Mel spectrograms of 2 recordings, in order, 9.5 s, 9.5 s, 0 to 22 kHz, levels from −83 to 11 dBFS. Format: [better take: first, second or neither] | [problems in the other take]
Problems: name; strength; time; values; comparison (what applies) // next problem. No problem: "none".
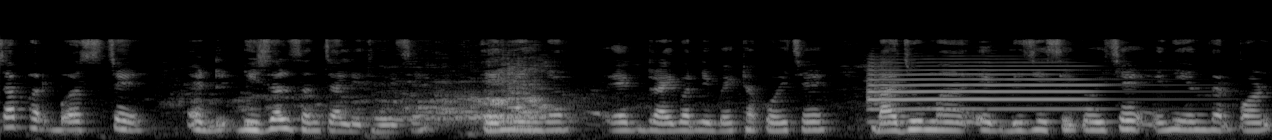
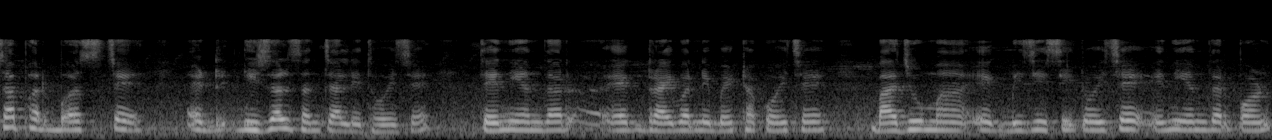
second | noise reduction (classical method log-MMSE)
